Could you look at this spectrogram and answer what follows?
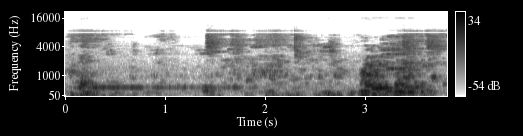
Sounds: Cough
